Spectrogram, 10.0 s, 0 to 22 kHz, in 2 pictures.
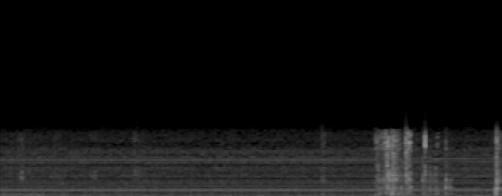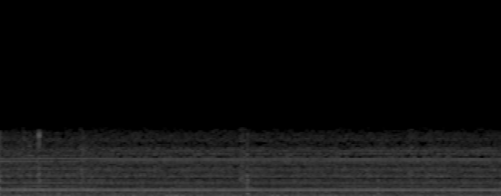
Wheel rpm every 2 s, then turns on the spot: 0, 0, 0, 0, 0.
none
